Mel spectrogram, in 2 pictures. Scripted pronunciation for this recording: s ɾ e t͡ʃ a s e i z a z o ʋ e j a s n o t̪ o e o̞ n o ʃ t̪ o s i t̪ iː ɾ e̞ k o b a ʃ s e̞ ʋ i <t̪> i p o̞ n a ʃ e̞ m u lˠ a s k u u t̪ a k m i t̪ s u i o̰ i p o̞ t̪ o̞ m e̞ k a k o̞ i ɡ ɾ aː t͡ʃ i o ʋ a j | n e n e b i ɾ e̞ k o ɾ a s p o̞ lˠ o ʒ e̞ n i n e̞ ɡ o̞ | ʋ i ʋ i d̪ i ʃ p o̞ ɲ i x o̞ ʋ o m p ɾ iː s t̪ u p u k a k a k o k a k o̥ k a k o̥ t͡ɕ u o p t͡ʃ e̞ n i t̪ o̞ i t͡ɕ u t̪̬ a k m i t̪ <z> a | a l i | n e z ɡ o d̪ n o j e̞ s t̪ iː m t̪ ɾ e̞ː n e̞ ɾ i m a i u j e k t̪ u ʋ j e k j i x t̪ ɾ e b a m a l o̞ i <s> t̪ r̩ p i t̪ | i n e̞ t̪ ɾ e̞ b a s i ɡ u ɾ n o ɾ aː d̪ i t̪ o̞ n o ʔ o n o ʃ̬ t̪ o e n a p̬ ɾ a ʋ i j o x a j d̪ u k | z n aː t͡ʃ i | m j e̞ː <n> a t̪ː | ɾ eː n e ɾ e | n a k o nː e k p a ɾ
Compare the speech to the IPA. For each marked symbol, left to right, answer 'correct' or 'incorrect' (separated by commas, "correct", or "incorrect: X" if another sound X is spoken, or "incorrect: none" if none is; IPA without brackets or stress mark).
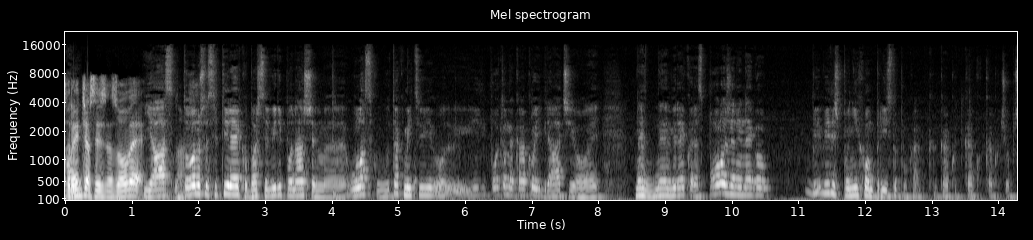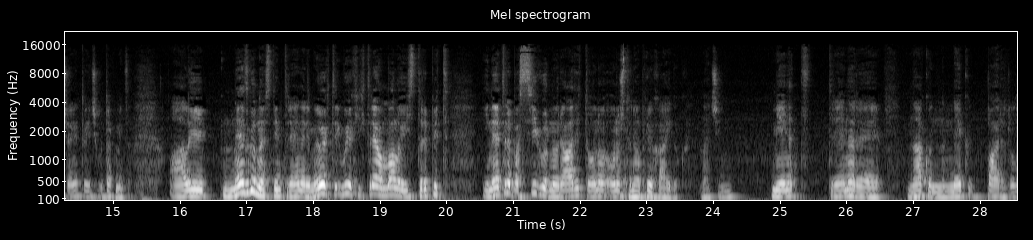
incorrect: d̪, incorrect: s, correct, incorrect: ɲ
